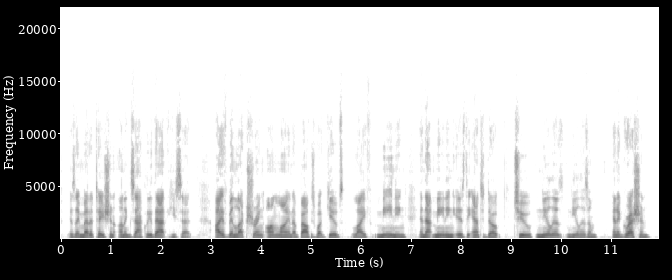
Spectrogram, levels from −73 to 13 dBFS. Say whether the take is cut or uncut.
cut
